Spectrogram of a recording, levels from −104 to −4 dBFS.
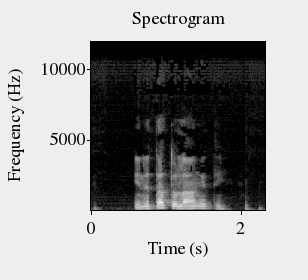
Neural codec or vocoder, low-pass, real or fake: none; 10.8 kHz; real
